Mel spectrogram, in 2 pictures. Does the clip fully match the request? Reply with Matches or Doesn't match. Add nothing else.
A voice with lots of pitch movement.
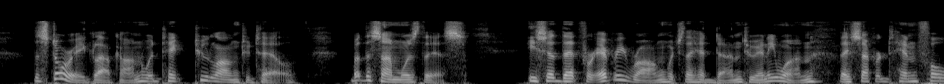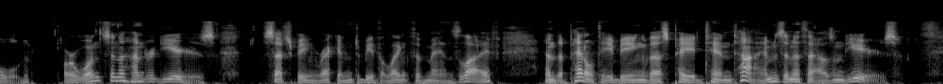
Matches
